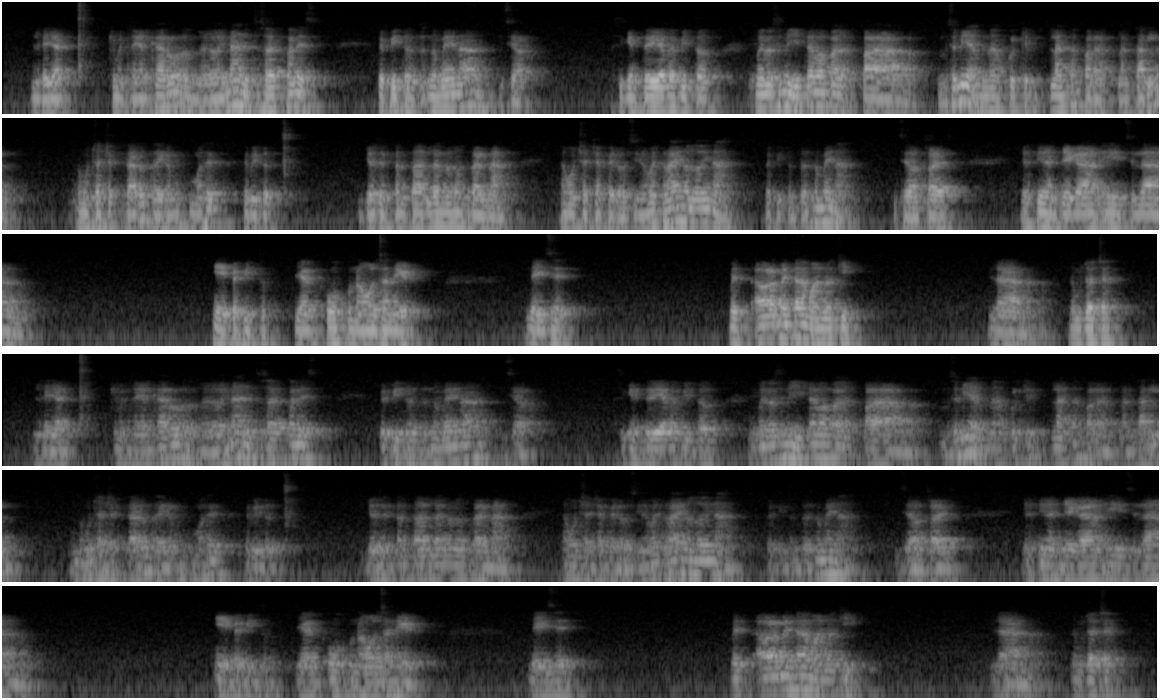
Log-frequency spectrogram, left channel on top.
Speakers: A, on the left; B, in the centre.
A: Y ella, que me traiga el carro, no le doy nada, necesito saber cuál es. Pepito, entonces no me dé nada. Y se va. El siguiente día, Pepito,
B: sí.
A: bueno, semillita va para, para una semilla, una, cualquier planta para plantarla.
B: ujú,
A: La muchacha, claro, tráigame tu maceta. Pepito, yo sé plantarla, no la trae nada. La muchacha, pero si no me trae, no le doy nada. Pepito, entonces no me dé nada. Y se va otra vez. Y al final llega y dice la... Y ahí Pepito, llega como con una bolsa negra. Le dice, "Met- ahora meta la mano aquí. Y la,
B: ujú.
A: la muchacha,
